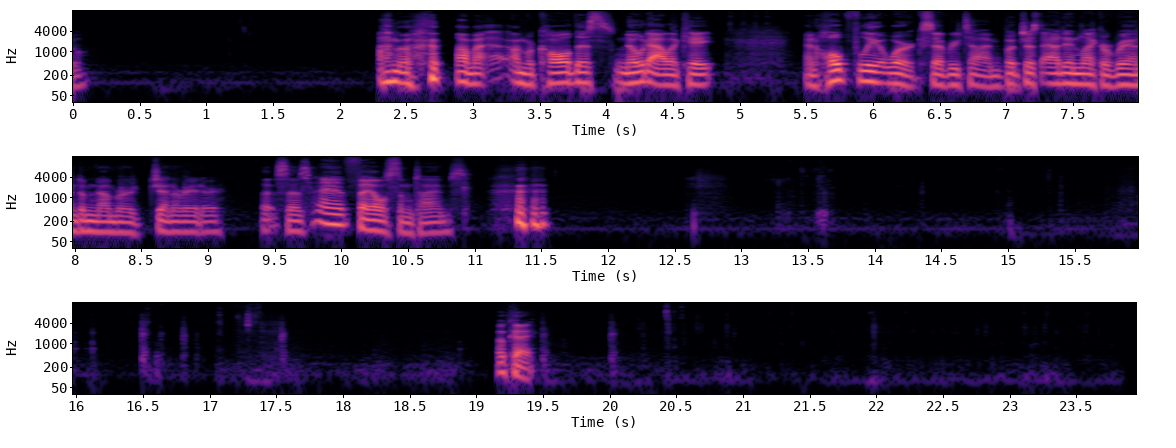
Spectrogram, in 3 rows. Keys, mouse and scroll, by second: 20.4 q, 20.7 ctrl+a, 20.8 ctrl+space, 20.8 ctrl+e, 20.9 ctrl+g, 21.4 ctrl+s, 21.5 ctrl+a, 21.6 ctrl+space, 21.6 ctrl+e, 21.8 ctrl+n, 22.1 ctrl+e, 22.3 ctrl+n, 22.4 ctrl+e, 22.5 ctrl+n, 22.6 ctrl+e, 22.7 ctrl+g, 22.8 ctrl+e, 23.3 ctrl+s, 23.3 ctrl+n, 23.5 ctrl+space, 23.6 ctrl+g.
